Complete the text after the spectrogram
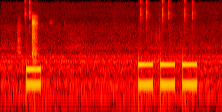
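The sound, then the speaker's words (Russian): Telephone line tones: four steady, evenly pitched beeps, a single one first, then a pause and three in a quick even row. “Чё, набираешь? Угу. Так, гудок пошел. Ну, в смысле, набор.”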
